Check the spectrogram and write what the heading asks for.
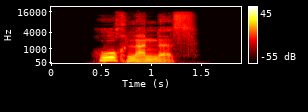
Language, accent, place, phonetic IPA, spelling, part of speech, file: German, Germany, Berlin, [ˈhoːxˌlandəs], Hochlandes, noun, De-Hochlandes.ogg
- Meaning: genitive singular of Hochland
